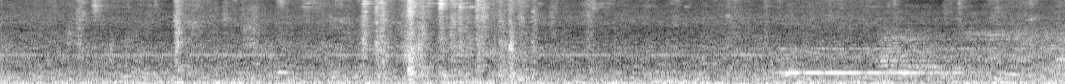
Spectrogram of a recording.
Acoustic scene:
subway train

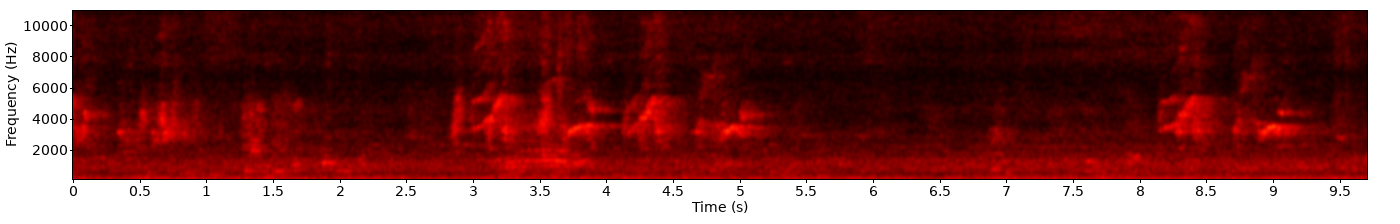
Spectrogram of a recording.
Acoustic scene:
park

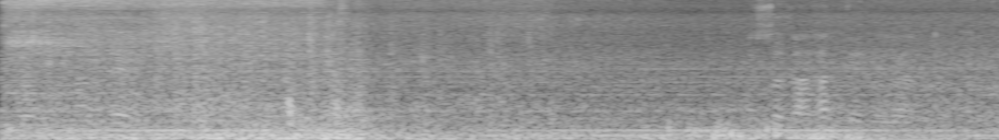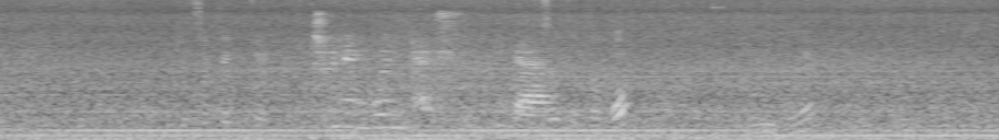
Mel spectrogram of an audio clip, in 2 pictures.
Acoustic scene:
subway train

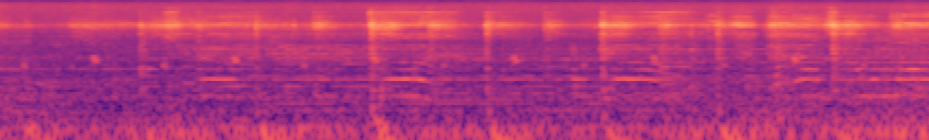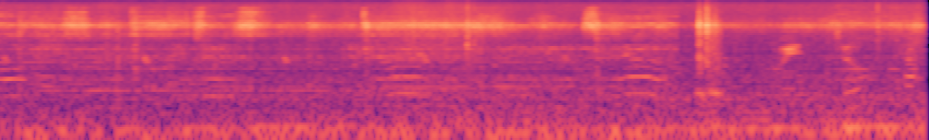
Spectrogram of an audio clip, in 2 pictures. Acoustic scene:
car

